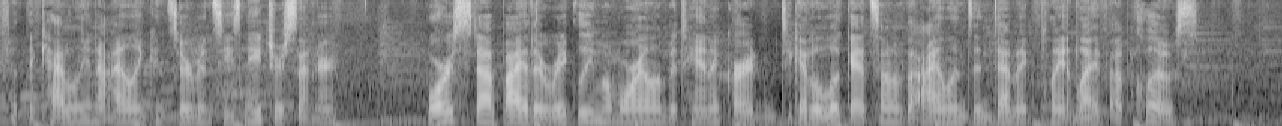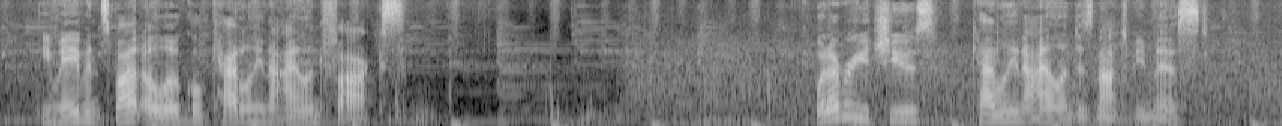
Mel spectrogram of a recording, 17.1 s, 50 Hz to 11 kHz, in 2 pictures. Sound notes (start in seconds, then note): 12.6 waves lapping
